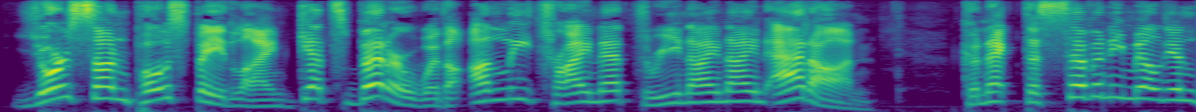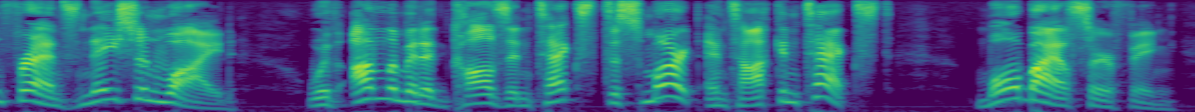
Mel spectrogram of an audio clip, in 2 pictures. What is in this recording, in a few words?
English (Energetic, Warm, Joyful, Selling)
